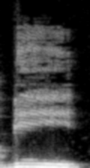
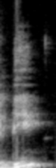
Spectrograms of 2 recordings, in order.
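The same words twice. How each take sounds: First: "bi" with a long held i; prolonged vowel. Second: Said in the usual way. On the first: Shown as a demonstration. Teacher showing the prolongation sign, "bi" with drawn-out i. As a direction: stretch the vowel of "bi". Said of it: "Et la prolongation". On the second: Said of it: "il y a un trait en bas".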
